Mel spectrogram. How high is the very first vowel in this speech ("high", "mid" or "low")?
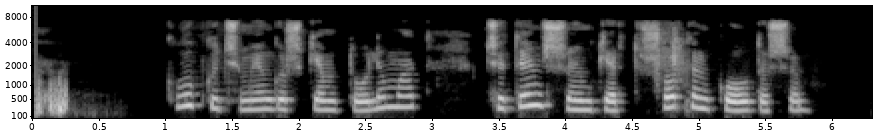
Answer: high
